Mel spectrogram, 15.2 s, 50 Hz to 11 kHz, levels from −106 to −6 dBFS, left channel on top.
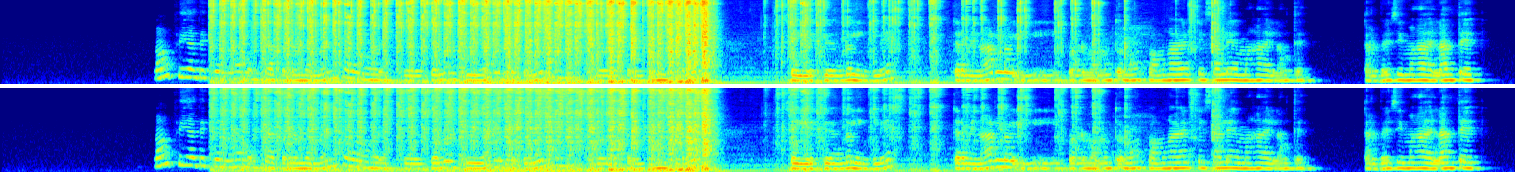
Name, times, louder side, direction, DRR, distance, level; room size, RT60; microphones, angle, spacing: voice 1, 1.5-7.3 7.8-9.0 9.5-13.1 13.6-14.8, equal, 5° right, 0.6 m, -41 dB
sound 1, 2.1-11.4 11.9-12.2, left 6 dB, 55° left, 0.7 m, -32 dB
4.2 x 2.6 x 2.2 m
head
